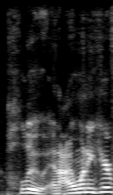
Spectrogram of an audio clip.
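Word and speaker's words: plugh: voice acted yeah so they took the word p-l-u-g-h and they had to come up with a pronunciation for it and the pronunciation that they came up with was plut and I want to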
